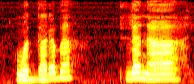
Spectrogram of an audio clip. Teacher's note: لا کو لمبا نہیں کریں گے، نا کو لمبا کریں گے ایک الف کے جتنا، کیونکہ یہ الف مدہ کا قاعدہ بن رہا ہے۔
